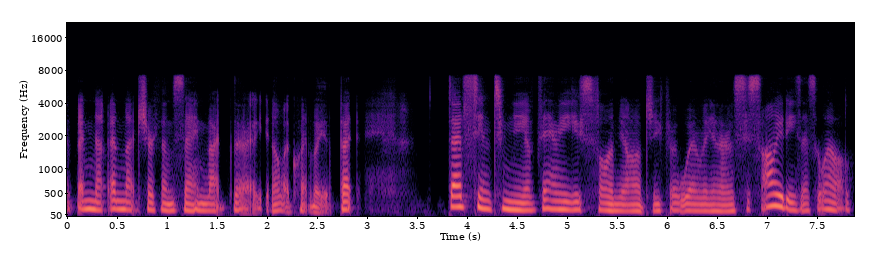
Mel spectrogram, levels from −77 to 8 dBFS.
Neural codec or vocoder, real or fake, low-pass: codec, 16 kHz, 0.5 kbps, FreqCodec, larger model; fake; 7.2 kHz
